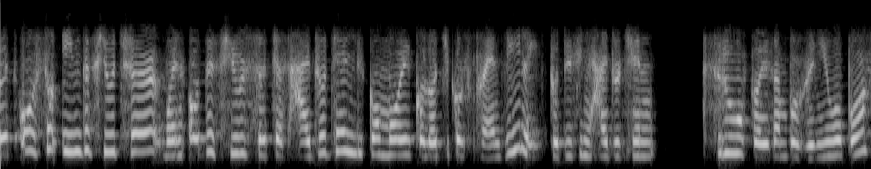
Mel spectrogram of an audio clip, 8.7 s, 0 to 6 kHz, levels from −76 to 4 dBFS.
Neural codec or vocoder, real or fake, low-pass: autoencoder, 48 kHz, 32 numbers a frame, DAC-VAE, trained on Japanese speech; fake; 5.4 kHz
